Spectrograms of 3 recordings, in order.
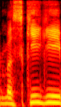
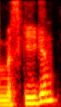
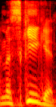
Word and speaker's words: Muskegon: wanted to ask me where Muskogee Michigan was I think I maybe mixed in I think you I think you butchered the name where you're thinking of Muskegon yeah Muskegon that's what I was there you go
